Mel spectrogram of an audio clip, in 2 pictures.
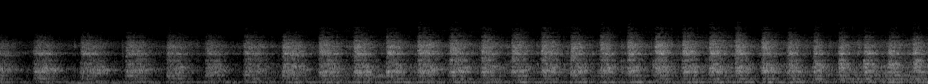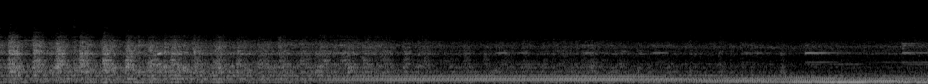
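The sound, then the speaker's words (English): The morning southbound train, with a caboose, pulls away on the rails, its rhythmic chugging and clattering steady at first, then gradually easing and shifting lower as it moves off. “He's in the caboose of the morning southbound.”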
